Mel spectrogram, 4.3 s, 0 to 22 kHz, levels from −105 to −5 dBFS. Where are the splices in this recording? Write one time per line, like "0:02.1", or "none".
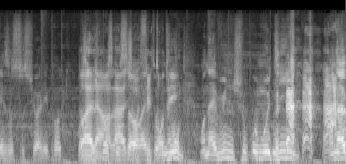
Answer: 0:00.9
